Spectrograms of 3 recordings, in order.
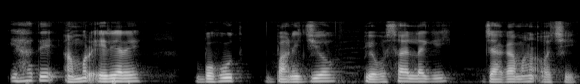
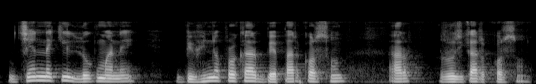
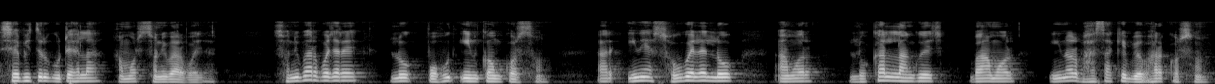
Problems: none marked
